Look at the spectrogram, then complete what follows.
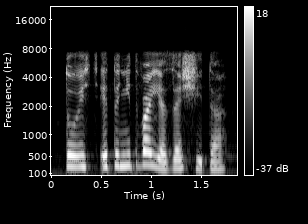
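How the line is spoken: Weary sigh. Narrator (Russian): устало вздохнула Варя

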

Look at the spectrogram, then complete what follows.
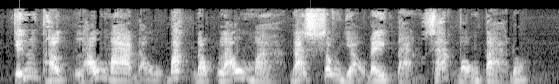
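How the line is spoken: Hissing with hatred. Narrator (Vietnamese): Tên cao thủ như rít giọng căm hận

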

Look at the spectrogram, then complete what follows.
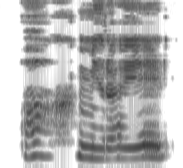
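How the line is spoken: Tearful tone. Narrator (Russian): плачущим тоном произнесла я

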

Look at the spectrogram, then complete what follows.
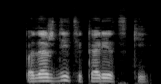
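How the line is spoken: Plain. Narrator (Russian): опять сказал я

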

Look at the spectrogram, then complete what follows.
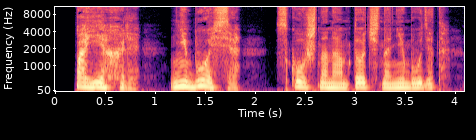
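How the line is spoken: Hoarse rasp. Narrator (Russian): прохрипел я

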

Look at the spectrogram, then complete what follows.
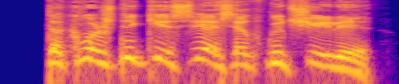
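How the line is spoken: Distant shout from stairs. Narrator (Russian): уже с лестницы крикнул охранник

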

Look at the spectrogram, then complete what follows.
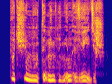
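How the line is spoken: Sobbing. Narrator (Russian): всхлипнула девушка

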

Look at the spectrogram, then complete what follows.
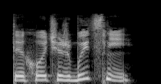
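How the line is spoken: Unexpectedly calm. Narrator (Russian): Слова прозвучали неожиданно спокойно

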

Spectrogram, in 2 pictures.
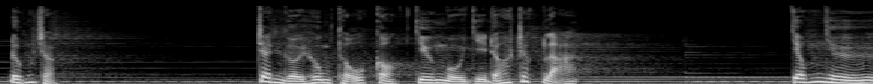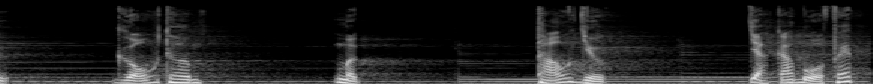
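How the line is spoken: Ghost's trembling broken voice. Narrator (Vietnamese): vong hồn Nhã Thanh bỗng rùng mình nhớ ra, đôi mắt chăn đầy tơ máu, giọng run rẩy đứt quãng

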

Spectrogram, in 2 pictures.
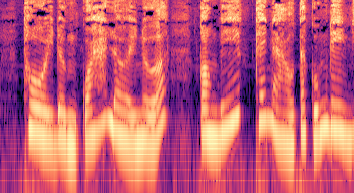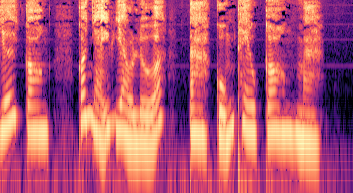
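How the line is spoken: Sighing reply. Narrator (Vietnamese): Bà Mực liền thở dài rồi đáp

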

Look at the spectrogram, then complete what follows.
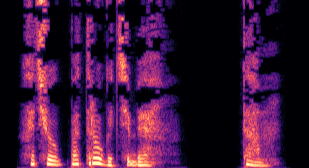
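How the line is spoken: Quiet. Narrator (Russian): тихо произнесла Сия

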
